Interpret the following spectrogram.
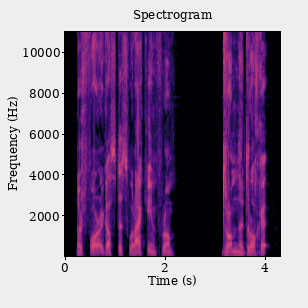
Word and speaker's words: Drumnadrochit: Drumnadrochit. So funny hearing tourists trying to pronounce that when they ask how you get to Drumnadogshit. No, Drumnadrochit.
